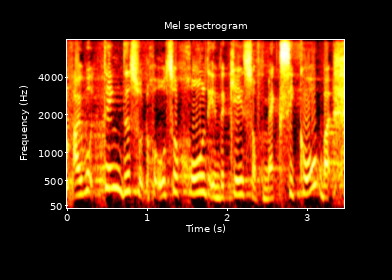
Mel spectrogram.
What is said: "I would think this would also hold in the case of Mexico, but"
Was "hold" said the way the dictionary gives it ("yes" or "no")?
yes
